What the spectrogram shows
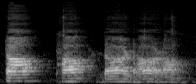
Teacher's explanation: टा वर्ग आपकी जीभ मुड़ेगी और मूर्धा से लगेगी। मूर्धा मुंह के ऊपर वाले भाग को कहते हैं।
